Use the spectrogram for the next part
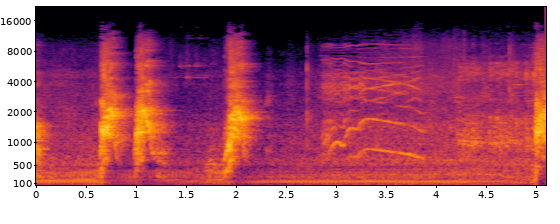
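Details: Female Shih Tzu barking nonstop while playing with a toy she is also afraid of: three sharp, loud barks within the first two seconds, a pause filled by high, sliding squeaky tones, then another abrupt bark at the end.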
